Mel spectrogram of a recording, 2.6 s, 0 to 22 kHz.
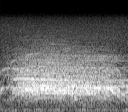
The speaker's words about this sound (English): There were legitimately 3 or 4 people screaming. Mostly it was hollering, whooping, hooting, wooing.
